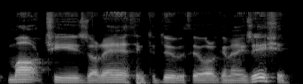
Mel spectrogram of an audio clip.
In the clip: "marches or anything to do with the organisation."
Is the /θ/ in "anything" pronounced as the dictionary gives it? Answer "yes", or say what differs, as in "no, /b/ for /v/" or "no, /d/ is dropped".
yes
